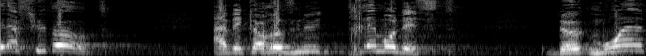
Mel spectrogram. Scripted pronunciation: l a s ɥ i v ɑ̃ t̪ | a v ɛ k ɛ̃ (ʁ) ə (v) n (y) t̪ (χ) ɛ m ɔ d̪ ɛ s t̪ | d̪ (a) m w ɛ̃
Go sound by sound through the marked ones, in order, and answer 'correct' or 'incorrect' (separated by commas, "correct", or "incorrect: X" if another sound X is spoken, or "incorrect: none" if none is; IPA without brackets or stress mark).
correct, correct, correct, correct, incorrect: ə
